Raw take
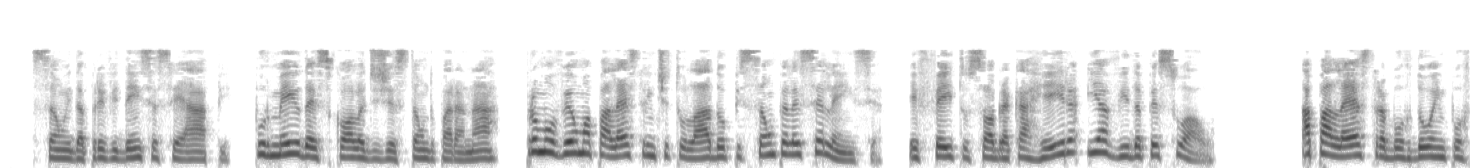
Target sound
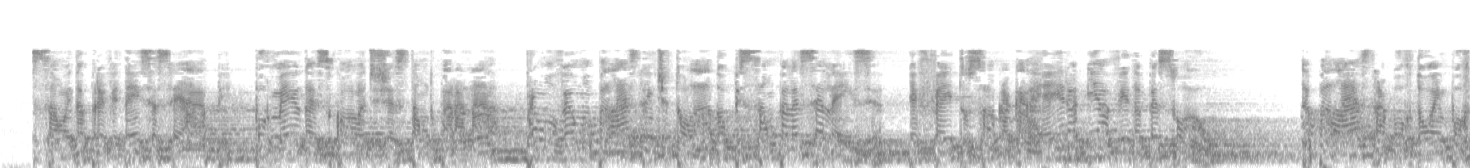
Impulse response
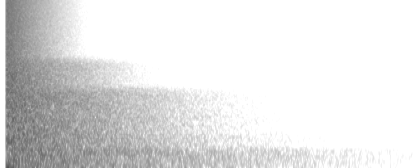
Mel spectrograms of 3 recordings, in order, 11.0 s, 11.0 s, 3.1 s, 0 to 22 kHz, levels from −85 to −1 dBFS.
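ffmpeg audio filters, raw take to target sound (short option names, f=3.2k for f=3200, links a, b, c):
-filter_complex "[0:a]acompressor=threshold=-33dB:ratio=6,asplit=2[a][b];[1:a]atrim=start_sample=2205[c];[b][c]afir=irnorm=-1:irlink=0,volume=-39dB[d];[a][d]amix=inputs=2:normalize=0,acrossover=split=170|2000[e][f][g];[e]acompressor=threshold=-55dB:ratio=4[h];[f]acompressor=threshold=-39dB:ratio=4[i];[g]acompressor=threshold=-60dB:ratio=4[j];[h][i][j]amix=inputs=3:normalize=0,afftfilt=real='re*lt(hypot(re,im),0.0141)':imag='im*lt(hypot(re,im),0.0141)':win_size=1024:overlap=0.75,volume=16dB"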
